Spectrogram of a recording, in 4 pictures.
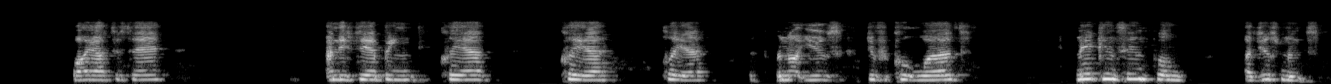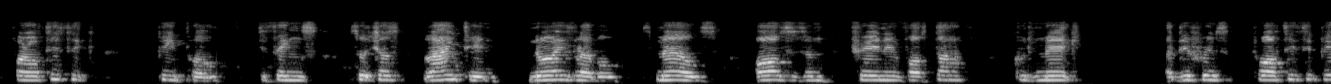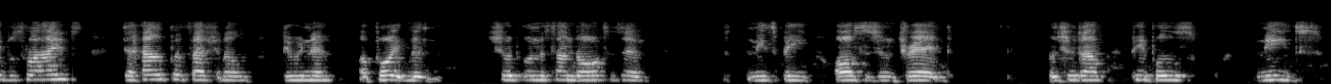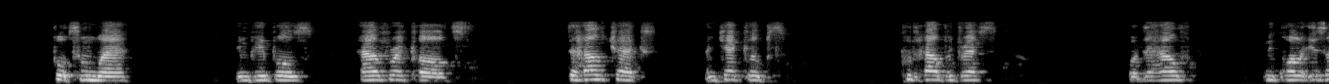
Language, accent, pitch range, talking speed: English, British, 195-220 Hz, 90 wpm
